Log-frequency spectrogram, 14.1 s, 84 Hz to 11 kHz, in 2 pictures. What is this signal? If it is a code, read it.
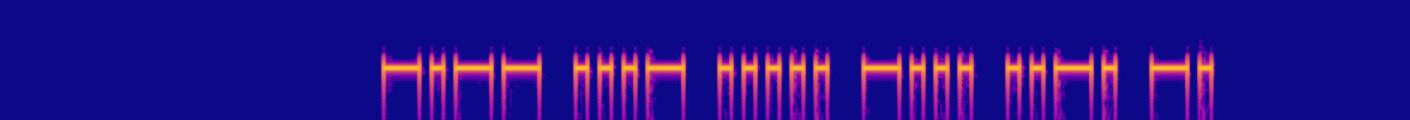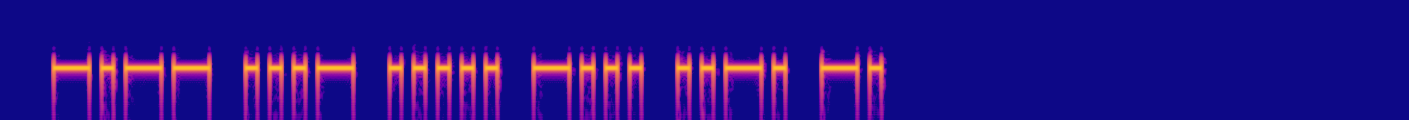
Morse code, heard as a keyed tone, about 20 wpm, 700 Hz. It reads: YV5BFN YV5BFN
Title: DXCC-100 Call Signs - 6 Characters - Repeated 2x - 20wpm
